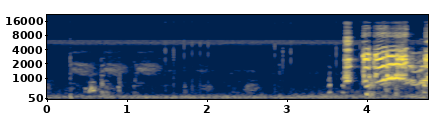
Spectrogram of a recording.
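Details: Bantam rooster with hens: soft clucks and low murmurs, then the rooster bursts into a loud, harsh, rising crow, cut off near the end; crowing, calling hens and alerting to possible aerial attack.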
